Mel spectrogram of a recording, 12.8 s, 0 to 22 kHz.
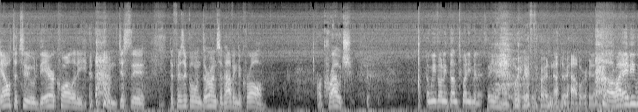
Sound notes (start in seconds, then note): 1.7 coughs; 8.3 hand pats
